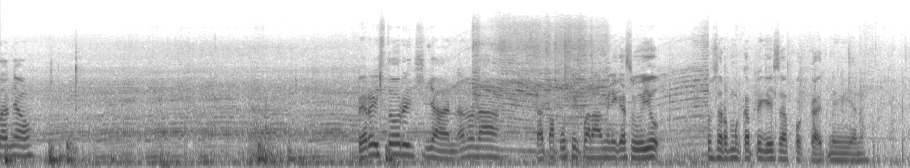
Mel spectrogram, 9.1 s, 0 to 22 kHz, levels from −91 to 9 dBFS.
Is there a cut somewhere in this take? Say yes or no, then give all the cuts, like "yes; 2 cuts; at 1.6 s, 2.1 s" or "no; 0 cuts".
yes; 1 cut; at 7.1 s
